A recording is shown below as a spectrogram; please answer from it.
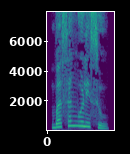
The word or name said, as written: ಬಸಂಗೊಳಿಸು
